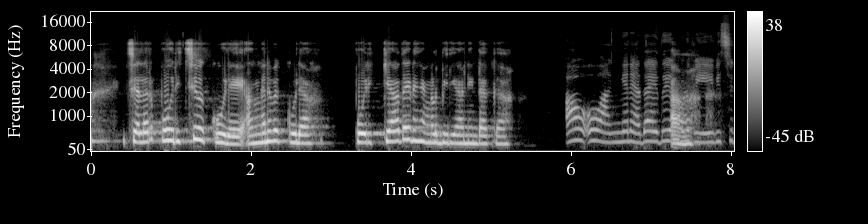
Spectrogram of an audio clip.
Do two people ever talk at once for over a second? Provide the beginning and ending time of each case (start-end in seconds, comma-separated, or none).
none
